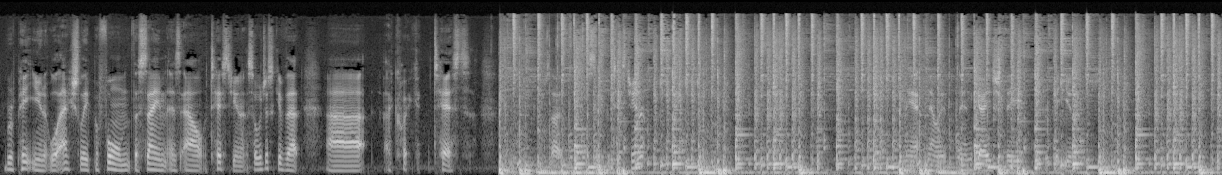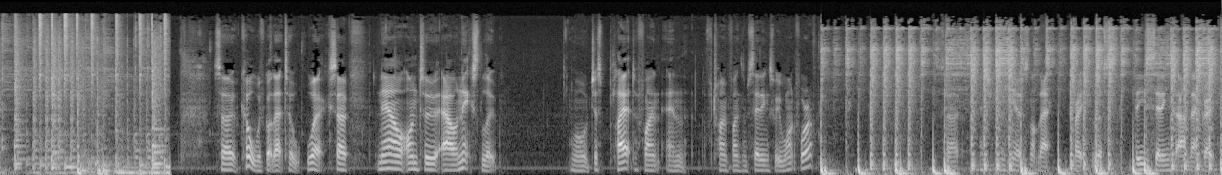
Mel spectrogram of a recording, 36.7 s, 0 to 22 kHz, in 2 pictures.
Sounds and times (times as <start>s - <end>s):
Inside, small room: 0.0s - 36.6s
Speech: 0.1s - 7.1s, 8.2s - 9.7s, 13.5s - 16.3s, 21.6s - 25.8s, 26.8s - 30.6s, 32.4s - 36.6s
Snare drum: 7.5s - 20.9s, 30.7s - 36.6s.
